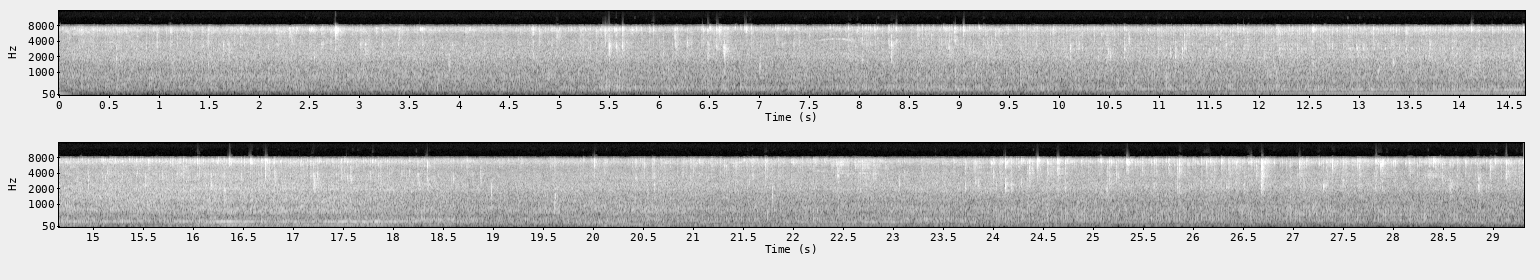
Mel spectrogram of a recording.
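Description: Steady rain falling on trees and grass: a continuous hiss dotted with the ticks of single drops. A faint low hum joins in about a third of the way through and fades out again after the middle.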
